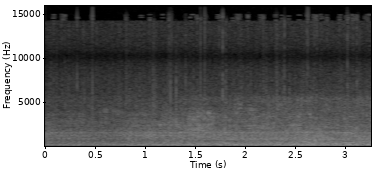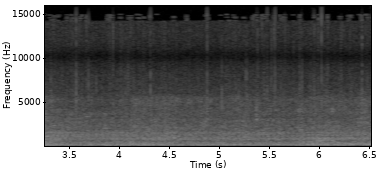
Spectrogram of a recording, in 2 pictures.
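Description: Tour bus engine and road noise heard from inside the moving bus: a steady low drone.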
